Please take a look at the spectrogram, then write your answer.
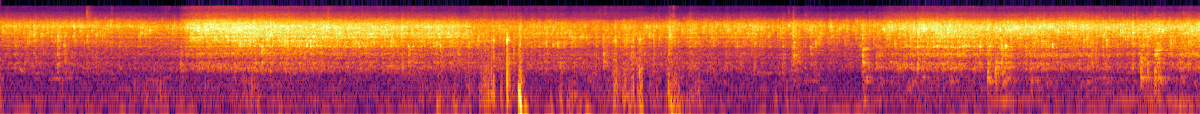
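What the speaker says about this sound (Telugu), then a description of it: "కరేపాకు ఎర్రగడ్డ ఒట్టి మిరపకాయ అవి వేసుకుందాము" Curry leaves, onion and dry red chillies frying in oil for a ridge gourd and tomato curry, a loud steady hiss and sizzle with occasional stirring knocks against the pan.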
